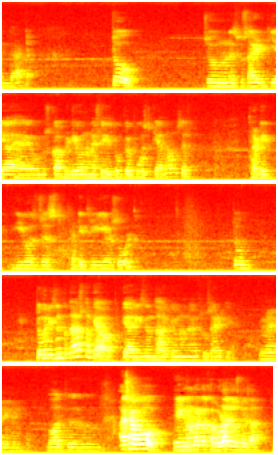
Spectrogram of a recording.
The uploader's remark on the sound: We are just getting started so the audio quality is not very good.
